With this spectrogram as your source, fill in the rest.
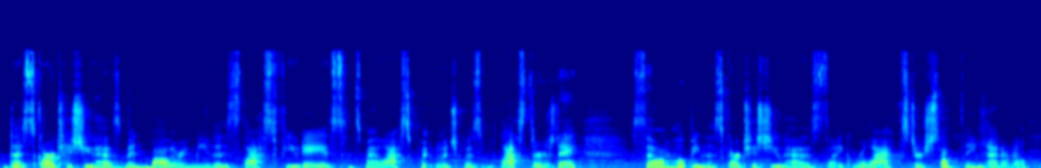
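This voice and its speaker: A young pregnant vlogger with a mid-range voice gives a casual, matter-of-fact update, rambling while out of breath. It's recorded on a phone camera with slight background noise.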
